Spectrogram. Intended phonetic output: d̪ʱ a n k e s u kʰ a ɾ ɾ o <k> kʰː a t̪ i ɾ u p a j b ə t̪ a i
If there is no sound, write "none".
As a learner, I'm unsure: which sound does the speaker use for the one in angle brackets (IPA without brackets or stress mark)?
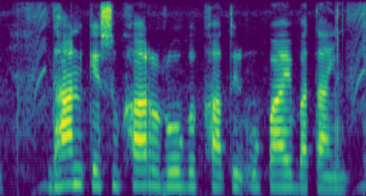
ɡ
